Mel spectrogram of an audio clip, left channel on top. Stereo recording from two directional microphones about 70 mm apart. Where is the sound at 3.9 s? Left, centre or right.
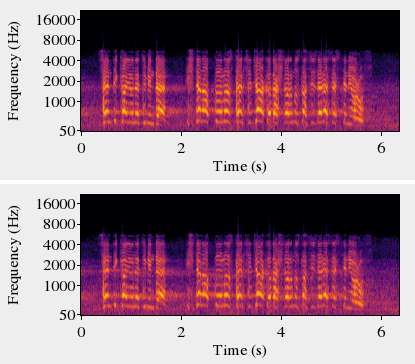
Centre.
